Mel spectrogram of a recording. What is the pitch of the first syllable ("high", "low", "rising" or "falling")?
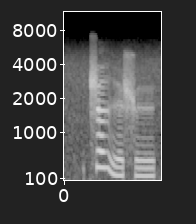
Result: high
